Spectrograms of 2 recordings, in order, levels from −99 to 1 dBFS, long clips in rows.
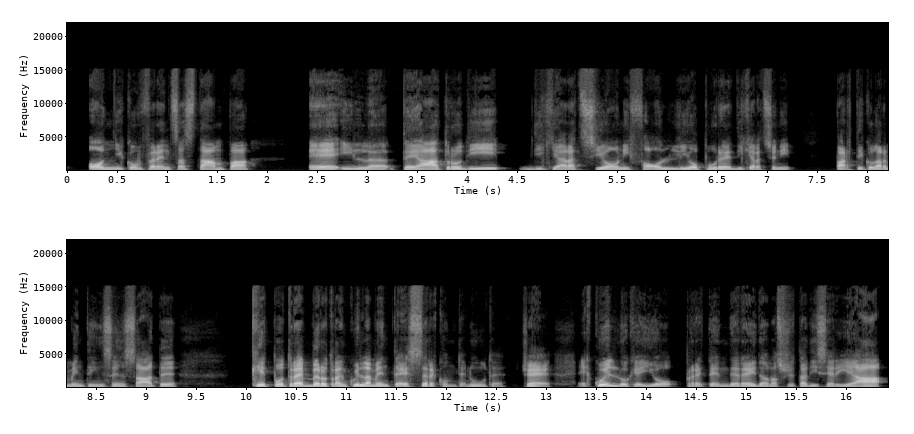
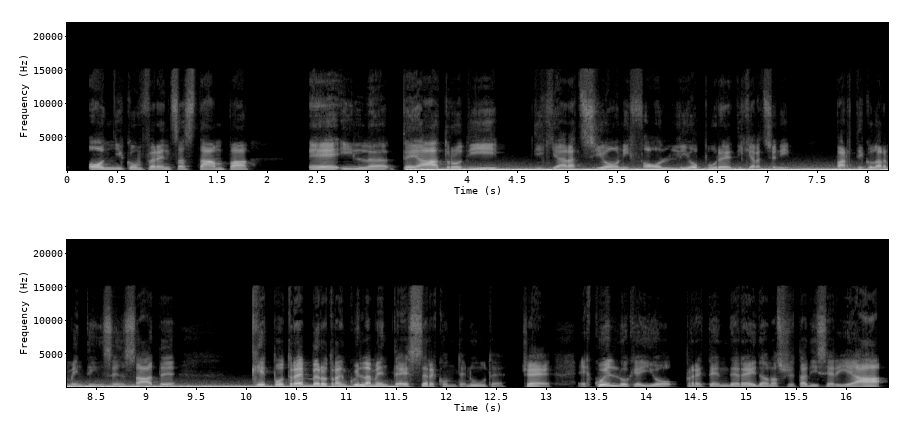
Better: first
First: none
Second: low rumble; loud; from 3.5 to 12 s; 9 dB below the speech

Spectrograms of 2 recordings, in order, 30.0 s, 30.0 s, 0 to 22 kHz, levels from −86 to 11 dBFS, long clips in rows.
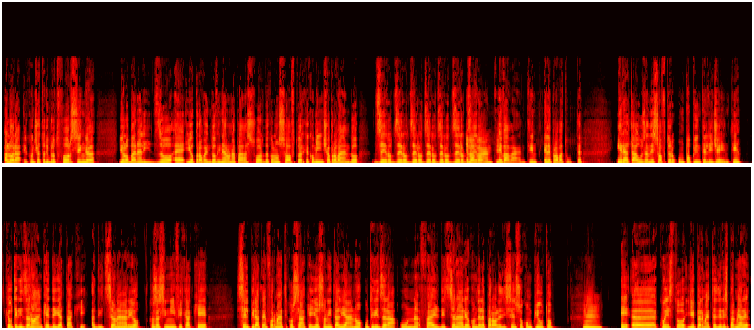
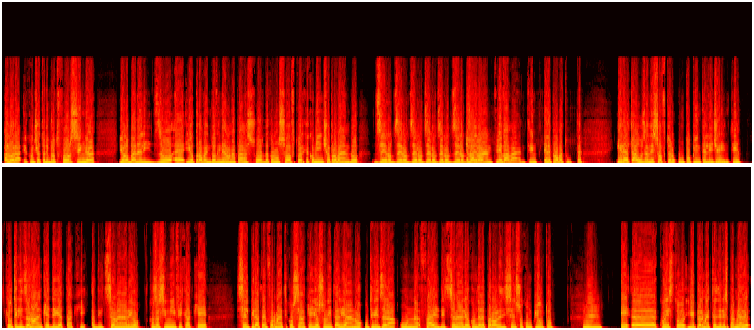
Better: first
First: none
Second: distortion; heavy; 31% of the sound clipped

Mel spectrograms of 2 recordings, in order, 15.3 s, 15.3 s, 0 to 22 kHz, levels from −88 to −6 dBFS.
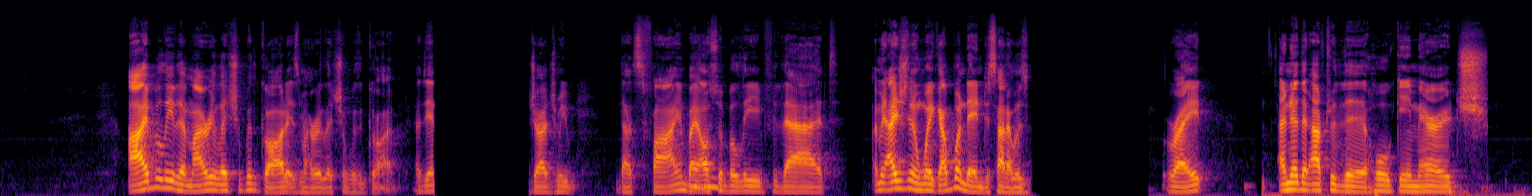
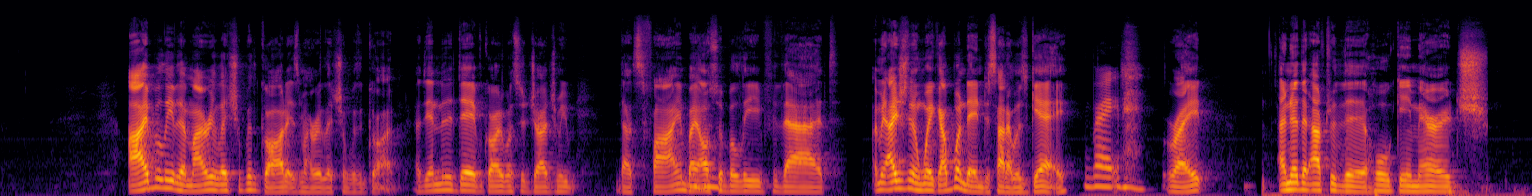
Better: second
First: audio cutting out; at 4.5 s for 1 s and at 10 s for 1 s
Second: none

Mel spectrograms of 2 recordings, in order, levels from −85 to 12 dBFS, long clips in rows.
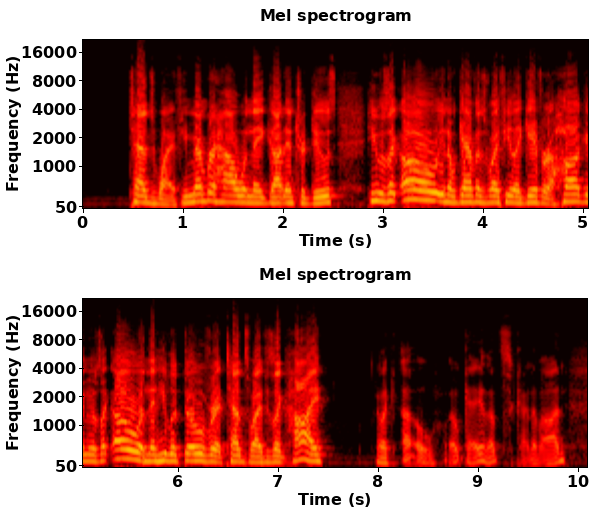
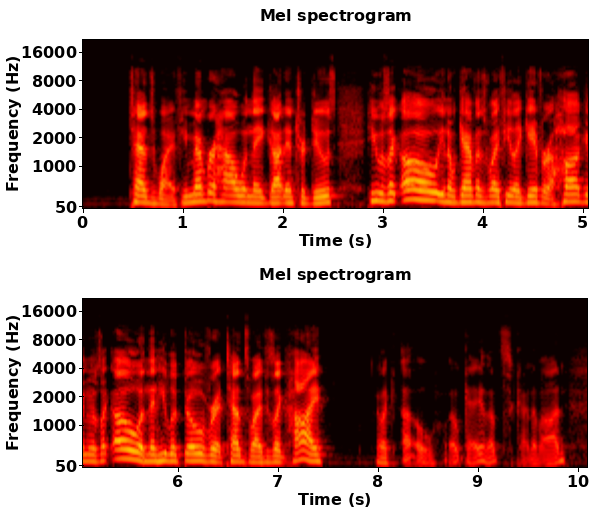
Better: second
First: distortion; slight; 10 dB below the speech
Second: none

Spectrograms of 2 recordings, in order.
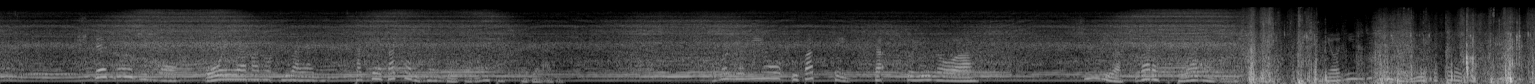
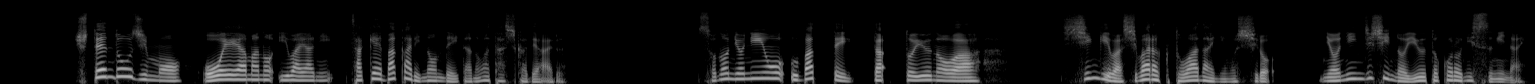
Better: second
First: household noises; very loud; throughout; 3 dB above the speech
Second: none

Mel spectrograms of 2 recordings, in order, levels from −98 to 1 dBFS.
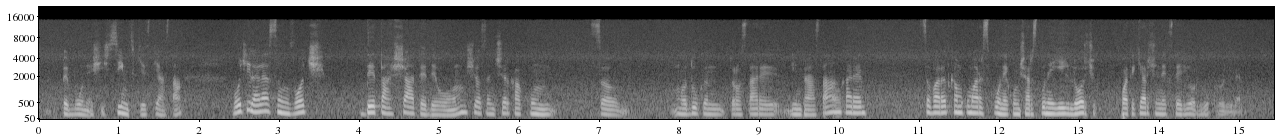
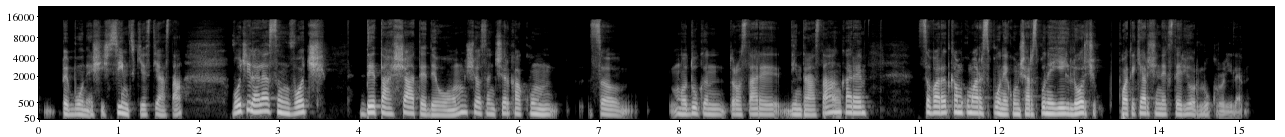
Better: second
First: hiss; noticeable; throughout; 15 dB below the speech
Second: none

